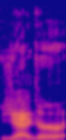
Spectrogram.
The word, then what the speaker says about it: Jaeger: fluentd harbor helm uh jaeger i think it's pronounced jagger like the j's the y uh kubernetes linker d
